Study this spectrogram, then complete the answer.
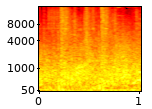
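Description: A burst of rapid gunfire in a shooting video game, a dense, continuous rattle of shots lasting about a second.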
